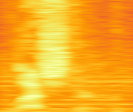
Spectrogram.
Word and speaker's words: Leicester: I never knew it was pronounced Leicester, because it's a lot of silent letters there.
